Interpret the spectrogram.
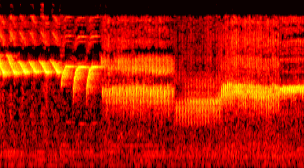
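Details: Canary song to stimulate male singing: bright high notes repeated rapidly, a few downslurred whistles, then buzzy trilled tours stepping down to a low roll and back up to level trills.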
